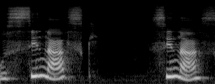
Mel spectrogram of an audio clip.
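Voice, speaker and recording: This woman speaks with ordinary pitch variation. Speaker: medical exam prep podcaster. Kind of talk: recorded audio lecture.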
